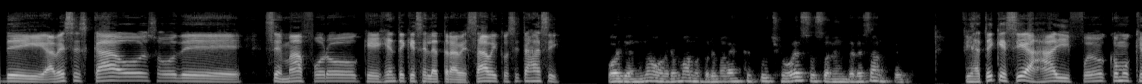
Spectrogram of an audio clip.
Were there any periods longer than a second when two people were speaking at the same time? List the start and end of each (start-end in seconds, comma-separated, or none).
none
